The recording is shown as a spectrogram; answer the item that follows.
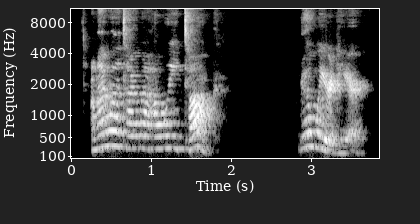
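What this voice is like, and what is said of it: Appalachian accent. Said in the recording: “the real good old-fashioned Appalachian accent, because it will get worse as we continue”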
